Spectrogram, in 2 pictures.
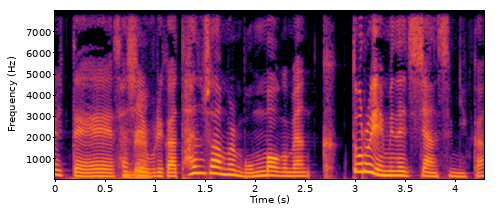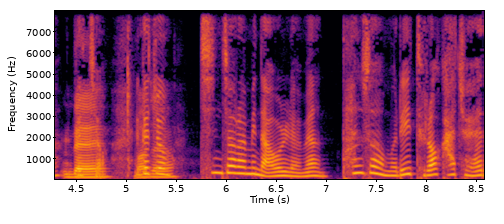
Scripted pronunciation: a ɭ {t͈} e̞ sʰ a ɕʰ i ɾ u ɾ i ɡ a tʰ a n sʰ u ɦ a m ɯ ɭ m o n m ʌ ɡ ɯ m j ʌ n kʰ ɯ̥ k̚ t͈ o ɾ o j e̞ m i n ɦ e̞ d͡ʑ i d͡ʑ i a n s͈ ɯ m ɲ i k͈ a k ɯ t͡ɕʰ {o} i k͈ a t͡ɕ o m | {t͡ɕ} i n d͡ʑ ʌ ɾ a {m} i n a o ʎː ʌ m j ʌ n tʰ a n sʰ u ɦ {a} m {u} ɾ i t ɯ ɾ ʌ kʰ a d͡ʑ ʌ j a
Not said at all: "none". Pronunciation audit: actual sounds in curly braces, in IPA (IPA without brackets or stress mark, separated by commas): t͈, o, t͡ɕʰ, m, a, ɯ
